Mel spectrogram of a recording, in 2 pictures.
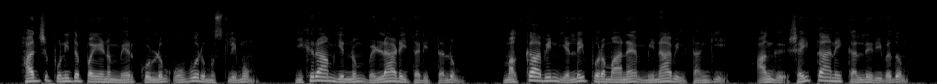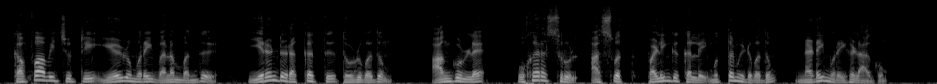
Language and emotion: Tamil, neutral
